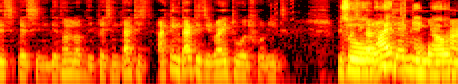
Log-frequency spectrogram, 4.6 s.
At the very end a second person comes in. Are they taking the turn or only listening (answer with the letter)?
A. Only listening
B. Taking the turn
B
